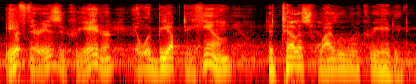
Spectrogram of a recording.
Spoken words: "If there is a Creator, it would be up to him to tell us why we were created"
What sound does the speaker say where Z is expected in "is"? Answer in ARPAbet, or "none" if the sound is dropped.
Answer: Z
